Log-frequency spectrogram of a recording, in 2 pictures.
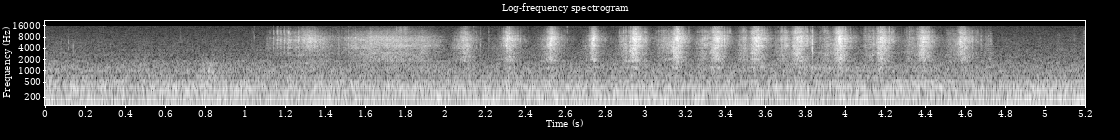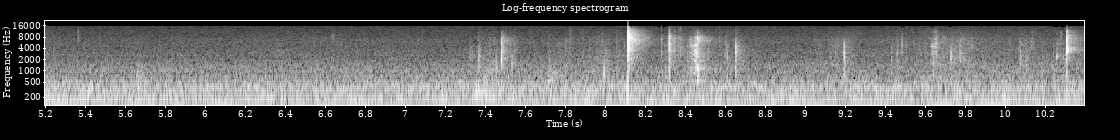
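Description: Sesame seeds being dispensed onto a rice bowl: a short rasp, then a regular run of sharp clicks, about five a second, for roughly two and a half seconds. A few scattered sharp clicks and taps follow near the end.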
